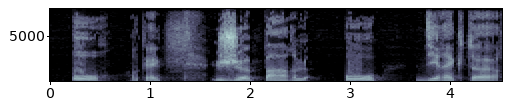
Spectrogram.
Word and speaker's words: au: You write it AU, you pronounce it o, okay?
